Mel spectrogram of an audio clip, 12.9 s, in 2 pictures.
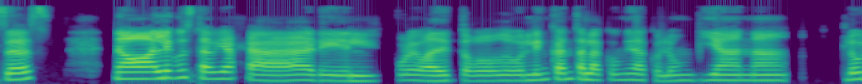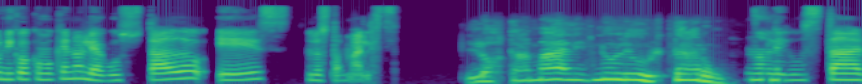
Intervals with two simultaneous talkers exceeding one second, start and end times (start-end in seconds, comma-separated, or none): none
